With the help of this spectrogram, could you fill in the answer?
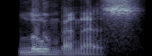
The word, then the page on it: luminous: American English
